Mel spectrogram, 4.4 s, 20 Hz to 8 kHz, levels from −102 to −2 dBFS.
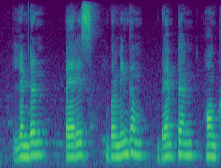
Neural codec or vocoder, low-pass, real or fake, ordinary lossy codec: none; none; real; none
